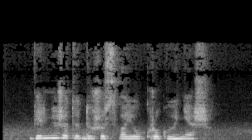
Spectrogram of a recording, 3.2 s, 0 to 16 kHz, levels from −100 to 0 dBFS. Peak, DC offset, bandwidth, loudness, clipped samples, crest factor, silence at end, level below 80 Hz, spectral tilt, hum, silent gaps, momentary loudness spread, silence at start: -8 dBFS; under 0.1%; 11.5 kHz; -21 LUFS; under 0.1%; 14 dB; 0.55 s; -64 dBFS; -4.5 dB/octave; none; none; 6 LU; 0.35 s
